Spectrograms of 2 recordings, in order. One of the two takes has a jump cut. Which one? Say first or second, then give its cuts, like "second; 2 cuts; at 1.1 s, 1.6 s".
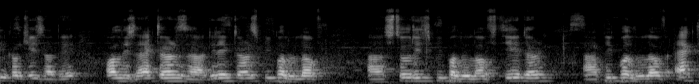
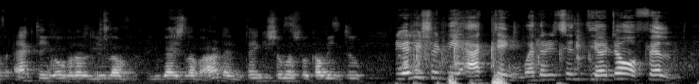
second; 1 cut; at 3.9 s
